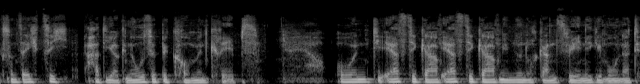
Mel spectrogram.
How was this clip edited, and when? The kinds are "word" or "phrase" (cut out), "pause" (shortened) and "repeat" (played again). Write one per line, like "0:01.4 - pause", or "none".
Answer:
0:01.0 - phrase
0:04.4 - repeat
